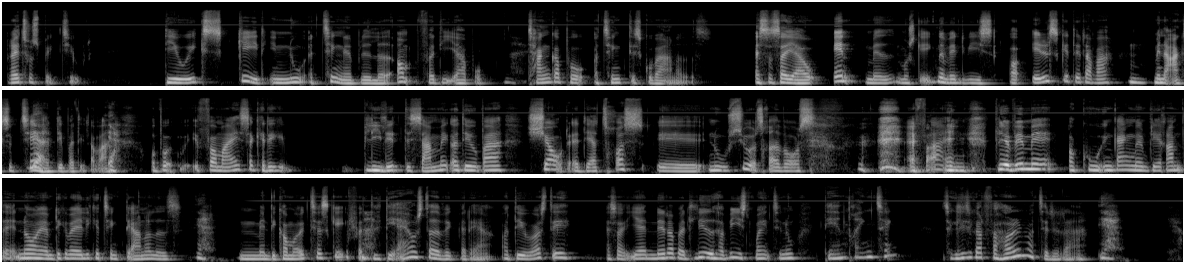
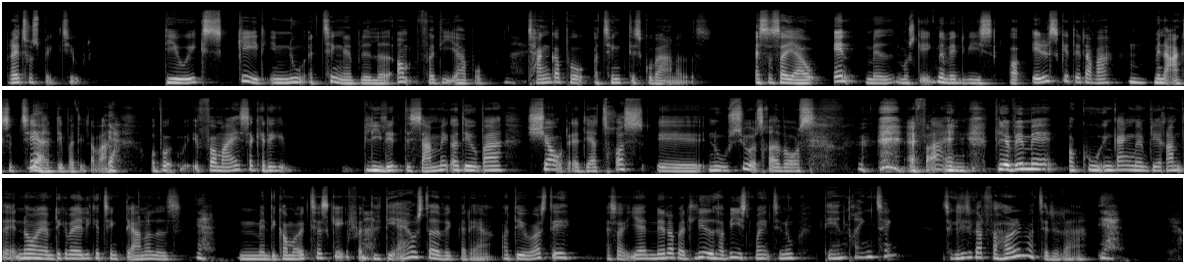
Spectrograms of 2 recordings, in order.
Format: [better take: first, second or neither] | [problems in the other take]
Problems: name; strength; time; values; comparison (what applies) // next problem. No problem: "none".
second | high-pitched whine; faint; until 10 s, from 14 to 24 s and from 26 s on; 7 kHz, 30 dB below the speech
